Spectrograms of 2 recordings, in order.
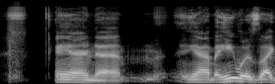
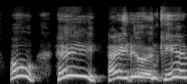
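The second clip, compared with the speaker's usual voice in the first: high bubbly greeting, much higher; fan's wife. Retold or imitated. Fan's wife greeting Ken on FaceTime, high bubbly. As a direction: chirp a delighted hello. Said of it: "she's like".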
